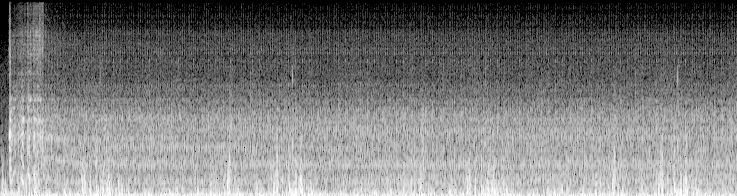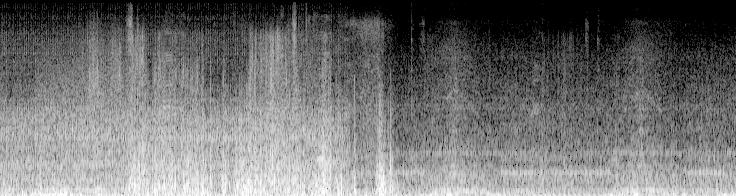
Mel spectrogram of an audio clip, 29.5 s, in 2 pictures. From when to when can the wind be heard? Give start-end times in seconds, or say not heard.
0.0-29.4.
